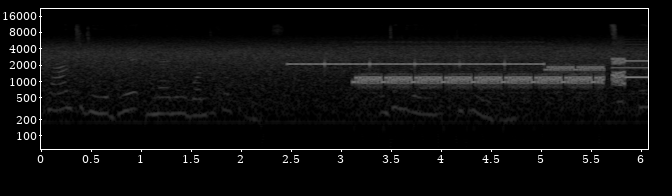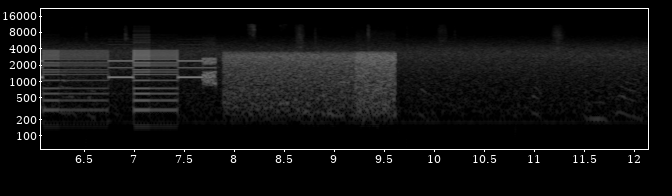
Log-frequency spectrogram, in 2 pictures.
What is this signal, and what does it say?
Dial-up modem handshake (V.34 or later), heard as a whistle, warbles, then hiss, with phone line noise and speech in English.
